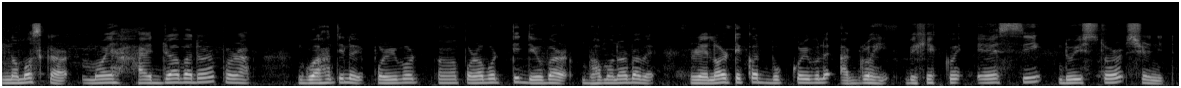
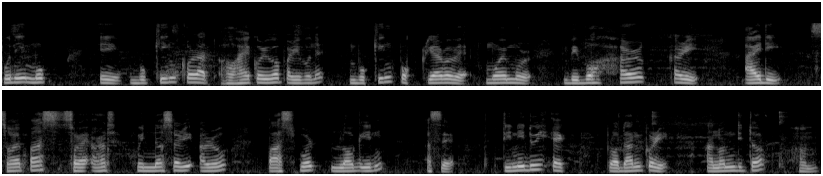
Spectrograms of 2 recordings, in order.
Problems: constant background noise, background conversations at intervals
